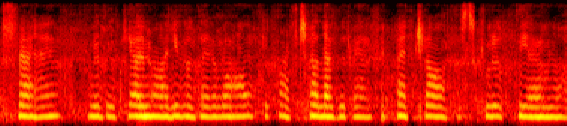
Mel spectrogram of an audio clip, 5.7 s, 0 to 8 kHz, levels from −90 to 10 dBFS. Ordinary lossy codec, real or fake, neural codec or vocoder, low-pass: none; fake; codec, 24 kHz, 1.5 kbps, HILCodec; 7.2 kHz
